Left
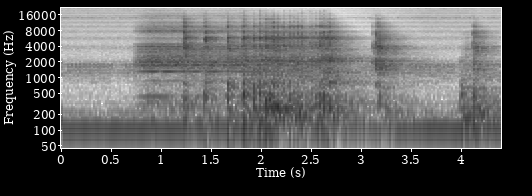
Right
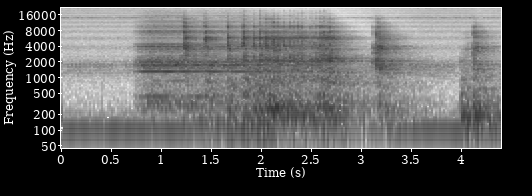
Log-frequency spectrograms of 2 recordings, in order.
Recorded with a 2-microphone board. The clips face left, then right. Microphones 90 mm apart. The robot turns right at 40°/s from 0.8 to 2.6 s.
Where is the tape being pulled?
70° left (ahead or behind), 0.6 m; by 4.2 s 20° left (ahead or behind), 0.6 m.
